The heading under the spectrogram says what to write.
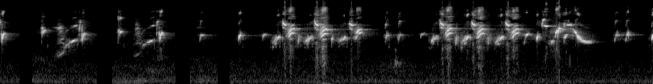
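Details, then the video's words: European goldfinch singing, a recording meant for mating and for training young goldfinches to sing. Scattered high chirps open the song, then it builds into dense bursts of tinkling, twittering notes. "مجموعة اصوات لطائر الحسون ل التزاوج و تعليم الحسون التغريد"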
